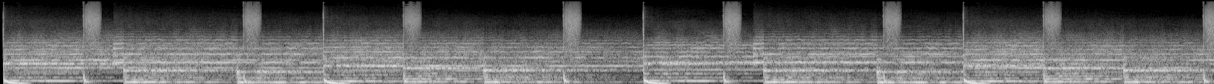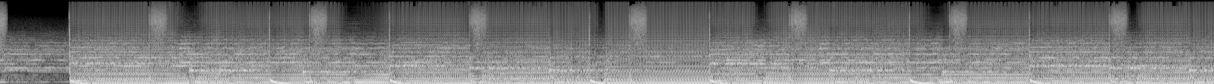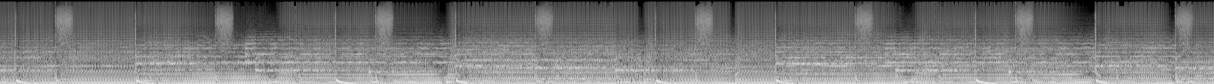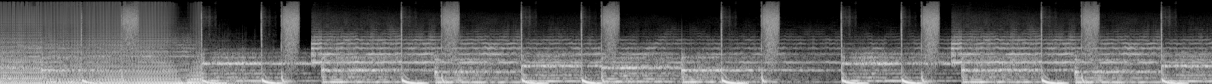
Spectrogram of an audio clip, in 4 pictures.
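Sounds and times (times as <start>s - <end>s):
dubstep music: 0.0s - 48.5s.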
